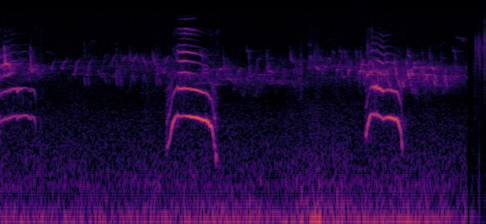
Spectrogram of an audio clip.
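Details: Kittens stalking and chasing butterflies on the grass give three drawn-out, arching meows, each rising then falling, spaced a couple of seconds apart over a steady outdoor hiss.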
